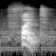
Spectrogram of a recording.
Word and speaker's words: fight: weird rules in English IgH makes eye light or fight again when two people are fighting you know that's not figured it's just fight the G is silent the H silent the eye is long that's the way we do it and then night again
